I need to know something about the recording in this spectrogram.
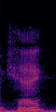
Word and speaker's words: Cay: private island, the Disney Castaway Cay, or Key, depending on your pronunciation. I've seen it done both ways.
